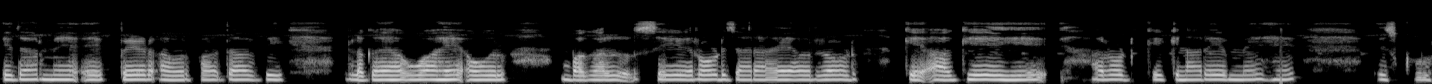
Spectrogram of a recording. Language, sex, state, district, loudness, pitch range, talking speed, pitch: Hindi, female, Jharkhand, Sahebganj, -16 LUFS, 210-225 Hz, 120 wpm, 215 Hz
